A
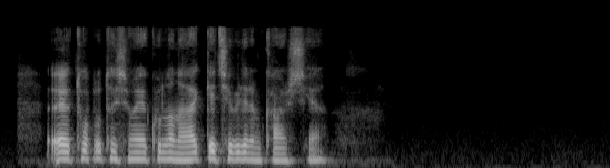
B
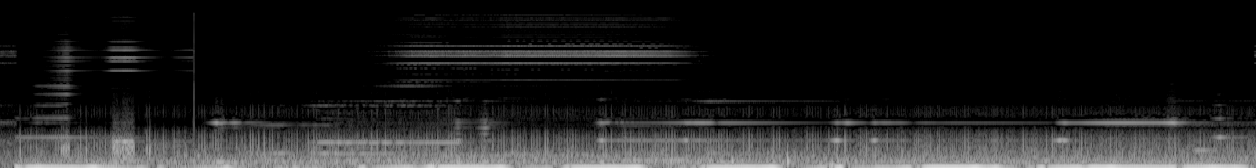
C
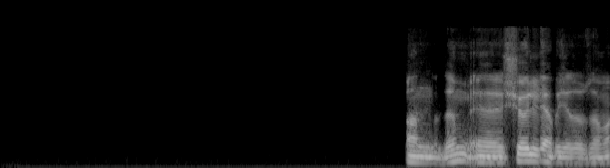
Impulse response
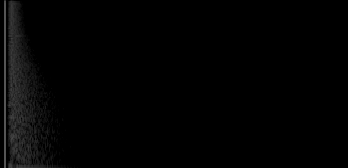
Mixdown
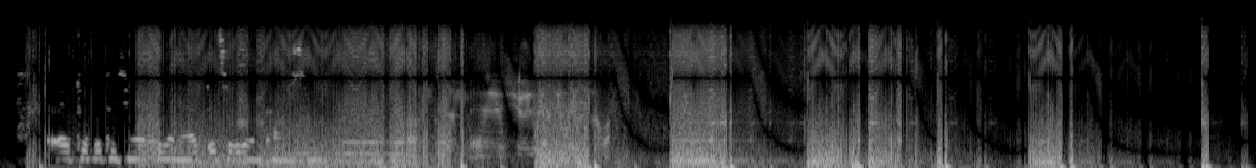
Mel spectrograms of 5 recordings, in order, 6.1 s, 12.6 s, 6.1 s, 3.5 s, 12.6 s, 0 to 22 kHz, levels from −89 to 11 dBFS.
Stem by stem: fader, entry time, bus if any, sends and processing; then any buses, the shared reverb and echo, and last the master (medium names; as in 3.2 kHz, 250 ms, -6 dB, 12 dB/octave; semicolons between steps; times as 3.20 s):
+2.0 dB, 0.00 s, bus A, no send, no echo send, spectral contrast enhancement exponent 3.6
-9.0 dB, 0.25 s, no bus, send -23 dB, echo send -19.5 dB, decimation with a swept rate 10×, swing 60% 3.1 Hz; fuzz box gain 32 dB, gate -37 dBFS; auto duck -8 dB, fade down 0.70 s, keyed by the first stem
-4.5 dB, 0.00 s, bus A, send -12.5 dB, no echo send, LFO band-pass sine 3.1 Hz 520–2700 Hz
bus A: 0.0 dB, compression 2:1, threshold -33 dBFS, peak gain reduction 10.5 dB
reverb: on, RT60 1.3 s, pre-delay 25 ms
echo: feedback delay 396 ms, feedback 45%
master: low-pass 10 kHz 24 dB/octave; treble shelf 2.2 kHz +11 dB; touch-sensitive phaser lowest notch 210 Hz, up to 3.8 kHz, full sweep at -30.5 dBFS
